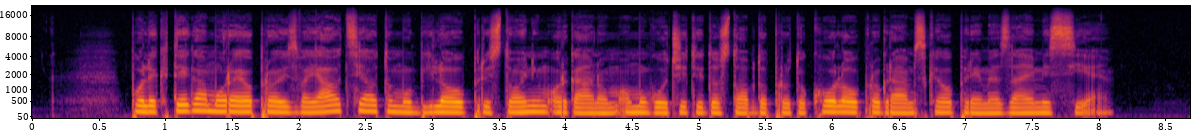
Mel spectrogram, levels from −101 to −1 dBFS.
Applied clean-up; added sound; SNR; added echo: none; none; none; none.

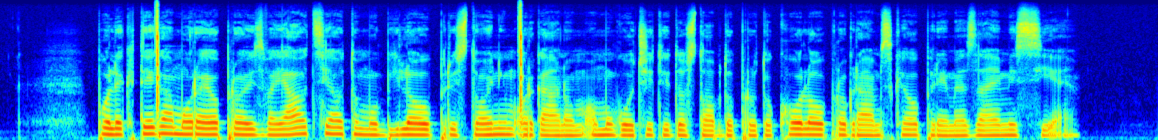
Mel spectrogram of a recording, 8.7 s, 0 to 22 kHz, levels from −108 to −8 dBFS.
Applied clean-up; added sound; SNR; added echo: none; Finger snapping; 7 dB; none.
